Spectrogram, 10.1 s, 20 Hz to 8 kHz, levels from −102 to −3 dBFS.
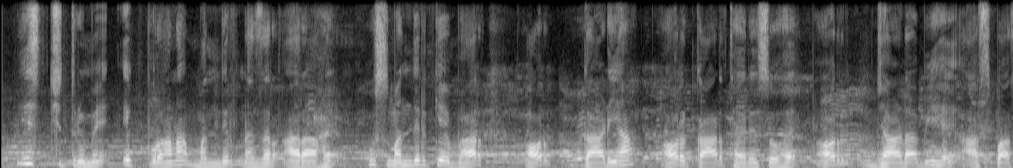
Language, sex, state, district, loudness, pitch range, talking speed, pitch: Hindi, male, Bihar, Samastipur, -21 LUFS, 165-205 Hz, 165 wpm, 180 Hz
